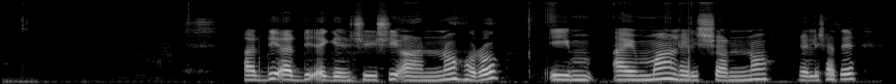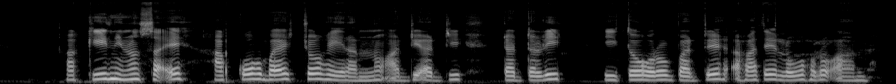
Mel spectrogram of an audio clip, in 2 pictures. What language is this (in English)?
Sidamo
